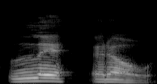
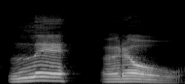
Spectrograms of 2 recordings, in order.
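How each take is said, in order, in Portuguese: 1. O T do meio é uma batida rápida, como o R. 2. O T do meio é uma batida rápida, como o R.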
